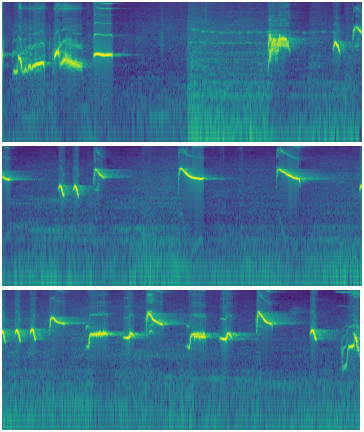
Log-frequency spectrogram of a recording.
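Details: White-rumped shama in song aimed at provoking other shamas to reply, with varied whistles, a harsh rasp, then a run of clear high notes that fall sharply, mixed with quick chattering phrases.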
